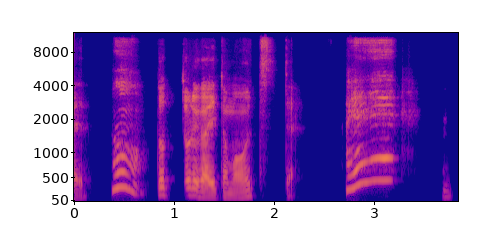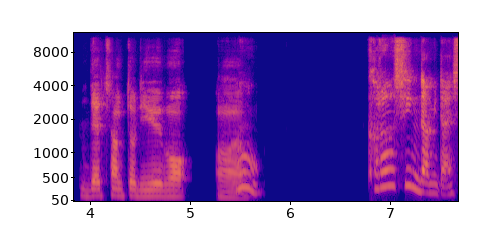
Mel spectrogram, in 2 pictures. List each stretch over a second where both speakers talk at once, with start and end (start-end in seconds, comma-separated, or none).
none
